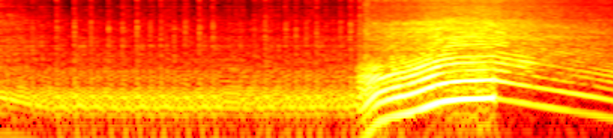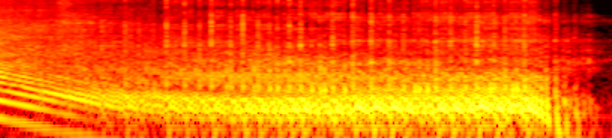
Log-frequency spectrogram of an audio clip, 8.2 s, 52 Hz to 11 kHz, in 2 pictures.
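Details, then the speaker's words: Stihl MS200T chainsaw, warm, no chain, after cracked fuel line replacement: idles, then on trigger pitch climbs briefly and falls back to idle, a bog; low jet/carb tuning suspected, not confirmed. "You know, the saw is warm, it doesn't have a chain on it, but it sounds like the low jet might need a little work because it's got a little bit of a bog when I hit the trigger."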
